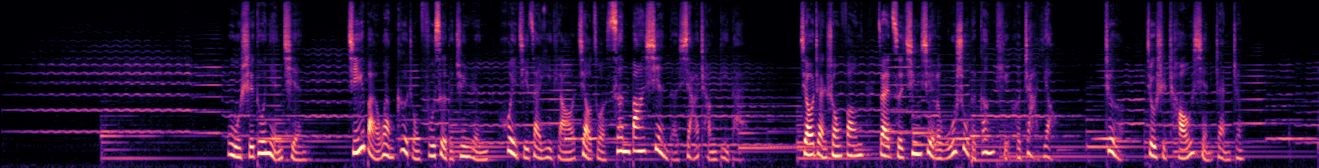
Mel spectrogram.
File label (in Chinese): 女 专题 深情讲述专题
